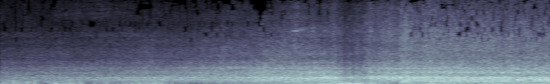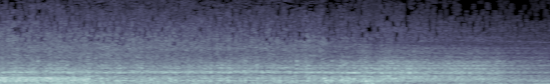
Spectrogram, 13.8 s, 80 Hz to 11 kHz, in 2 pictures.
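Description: LNER InterCity 225 electric express passing at speed: a steady rush of wheels on rail and air that builds over the first few seconds and eases off near the end.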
